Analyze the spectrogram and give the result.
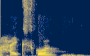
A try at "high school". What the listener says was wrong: G-nya nggak dibaca ya.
